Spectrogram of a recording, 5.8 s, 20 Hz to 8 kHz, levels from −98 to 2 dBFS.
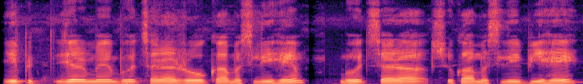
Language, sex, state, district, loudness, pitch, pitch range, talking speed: Hindi, male, Arunachal Pradesh, Longding, -16 LUFS, 150 Hz, 145-155 Hz, 155 wpm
